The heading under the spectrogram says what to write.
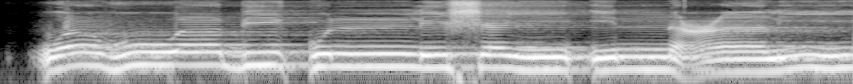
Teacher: bertemunya Mat dengan huruf hidup yang dibaca wakaf Ar sukun empat harakat kita panjangkan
